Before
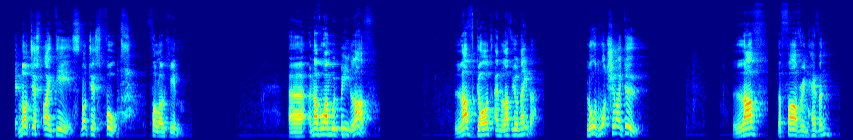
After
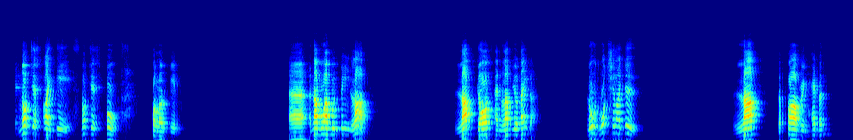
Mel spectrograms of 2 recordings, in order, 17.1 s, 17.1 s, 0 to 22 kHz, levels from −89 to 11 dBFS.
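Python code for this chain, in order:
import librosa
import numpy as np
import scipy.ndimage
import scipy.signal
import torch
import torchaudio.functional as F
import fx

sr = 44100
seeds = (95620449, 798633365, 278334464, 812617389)

y = scipy.signal.sosfilt(scipy.signal.bessel(8, 200.0, 'highpass', norm='mag', fs=sr, output='sos'), x)
y = fx.power_curve(y, sr, exponent=1.4)
y = fx.air_absorb(y, sr, metres=250.0)
y = fx.room_flutter(y, sr, wall_m=9.5, rt60_s=0.29)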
